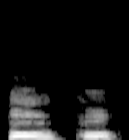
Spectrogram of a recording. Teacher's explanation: जब त थ बोलोगे ना तो दांत से टच होगा, क्या, जीभ, ठीक है, तो ये क्या हो गया, दंत हो गया।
